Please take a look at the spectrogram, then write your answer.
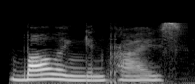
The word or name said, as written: bollingen prize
